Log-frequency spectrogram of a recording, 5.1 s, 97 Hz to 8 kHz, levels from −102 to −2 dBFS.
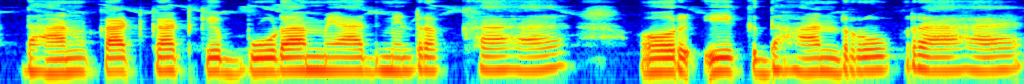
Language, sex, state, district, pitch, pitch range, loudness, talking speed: Hindi, female, Jharkhand, Garhwa, 200 Hz, 190-205 Hz, -19 LUFS, 175 wpm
